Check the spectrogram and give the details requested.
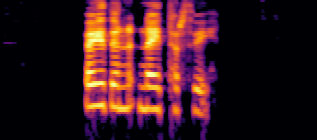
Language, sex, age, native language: Icelandic, female, 40-49, Icelandic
